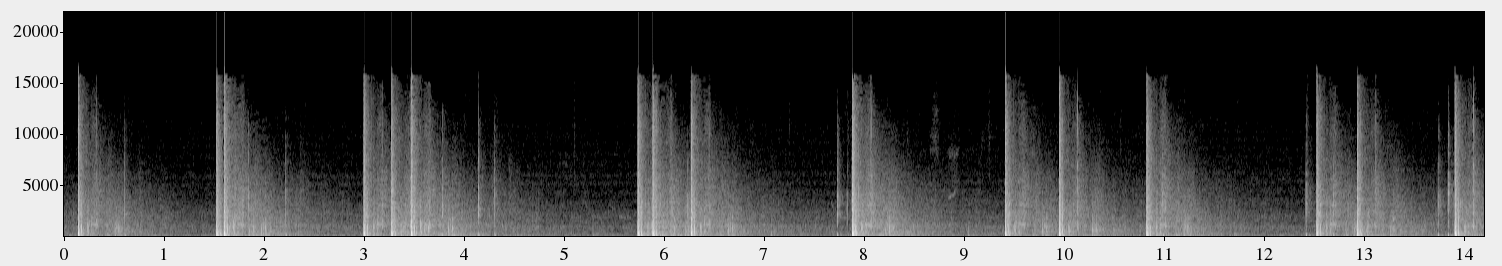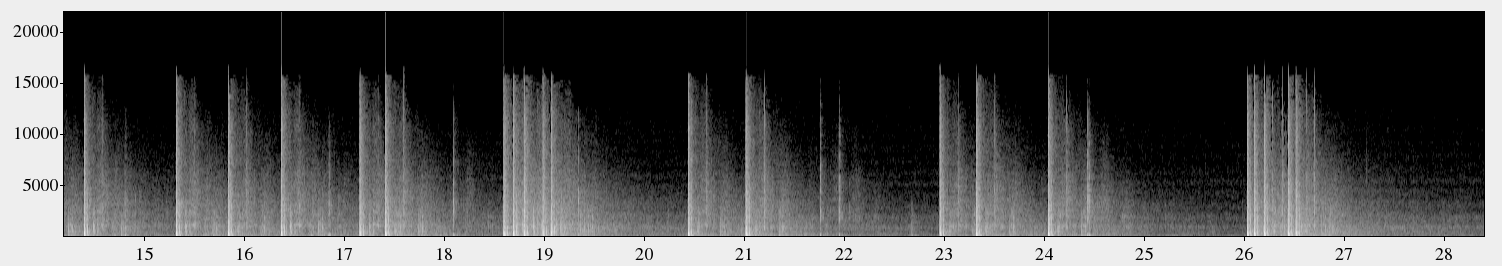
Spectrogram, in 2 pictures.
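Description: Aerial fireworks bursting in quick succession: sharp bangs, often two or three close together, about every second or so, each followed by an echoing tail.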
